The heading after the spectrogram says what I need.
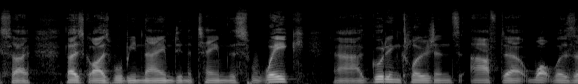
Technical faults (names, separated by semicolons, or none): audio missing between chunks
